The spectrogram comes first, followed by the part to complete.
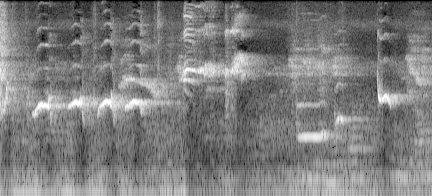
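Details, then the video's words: Oriental magpie-robin, gacor and fighter type: four rhythmic, upslurred whistles about every third of a second, then a varied run of piercing high notes and lower pure whistles. "SUARA KACER GACOR DAN FIGHTER"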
